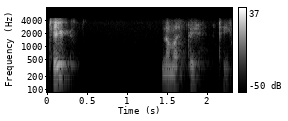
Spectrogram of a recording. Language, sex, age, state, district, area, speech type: Hindi, male, 60+, Uttar Pradesh, Ghazipur, rural, conversation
